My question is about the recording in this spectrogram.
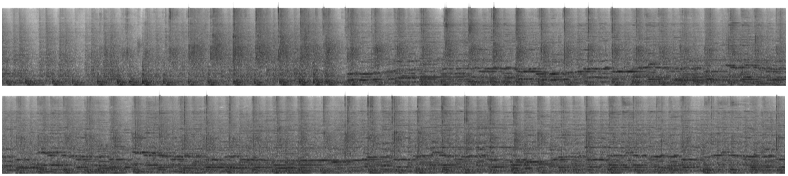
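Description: Turkish folk music ensemble playing a türkü, with bağlamas and percussion. It starts abruptly with a steady, busy rhythm, and a melody enters about seven seconds in.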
